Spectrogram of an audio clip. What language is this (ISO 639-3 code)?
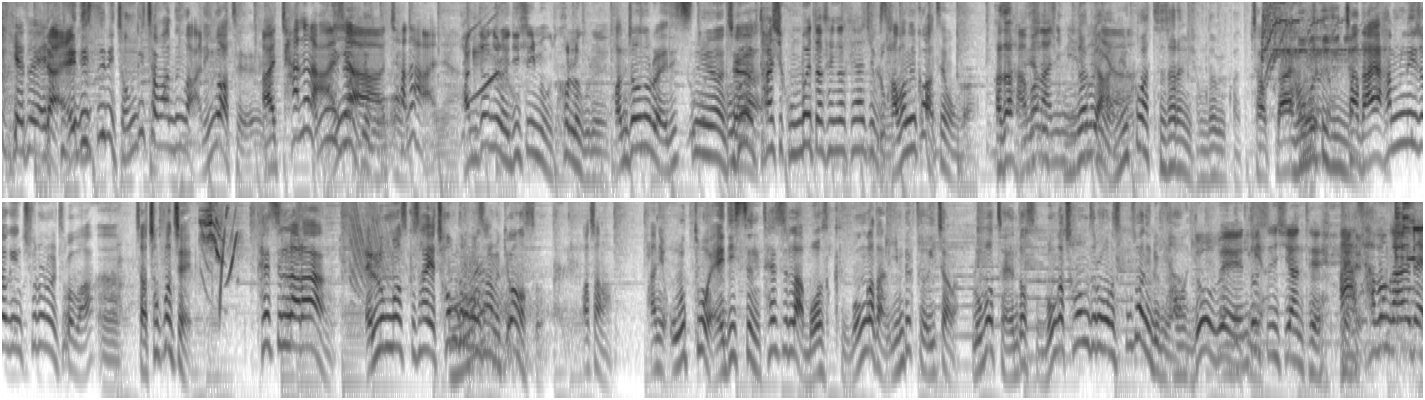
kor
